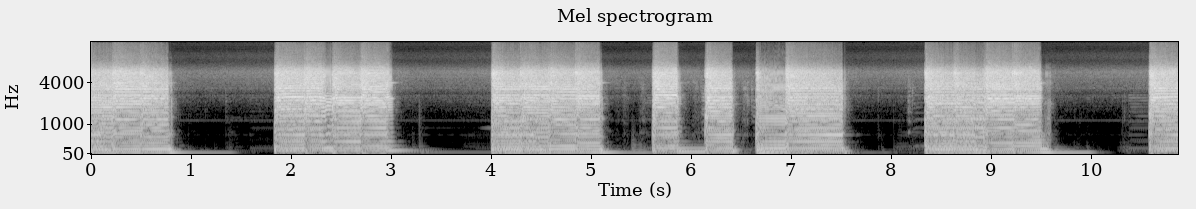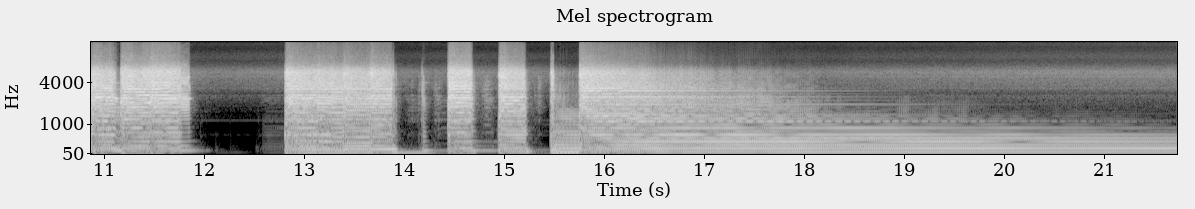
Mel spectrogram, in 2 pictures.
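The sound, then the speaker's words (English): An electric guitar boosted through a Storm boost pedal, distorted, plays loud, choppy chord stabs separated by short silences, then lets a final chord ring out and slowly fade. No one speaks. “Not a bad tone on its own, but let's turn to Starmon and hear how it changes that sound.”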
